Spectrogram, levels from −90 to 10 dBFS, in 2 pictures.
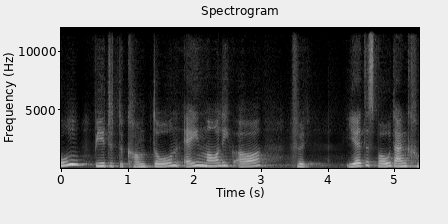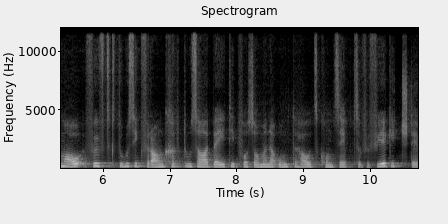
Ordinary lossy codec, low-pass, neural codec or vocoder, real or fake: none; none; codec, 24 kHz, 0.5 kbps, DualCodec; fake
